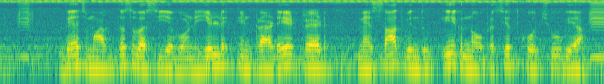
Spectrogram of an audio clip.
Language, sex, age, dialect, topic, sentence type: Hindi, male, 25-30, Kanauji Braj Bhasha, agriculture, statement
